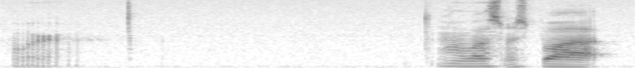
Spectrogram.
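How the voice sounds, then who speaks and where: Animated man reading a story aloud. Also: mid-range voice, drawn-out words, vocal fry. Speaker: amateur fan fiction reader.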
